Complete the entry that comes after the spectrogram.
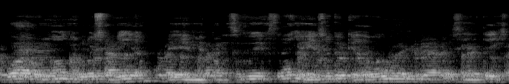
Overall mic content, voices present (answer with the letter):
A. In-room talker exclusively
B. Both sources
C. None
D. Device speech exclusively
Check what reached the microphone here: B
